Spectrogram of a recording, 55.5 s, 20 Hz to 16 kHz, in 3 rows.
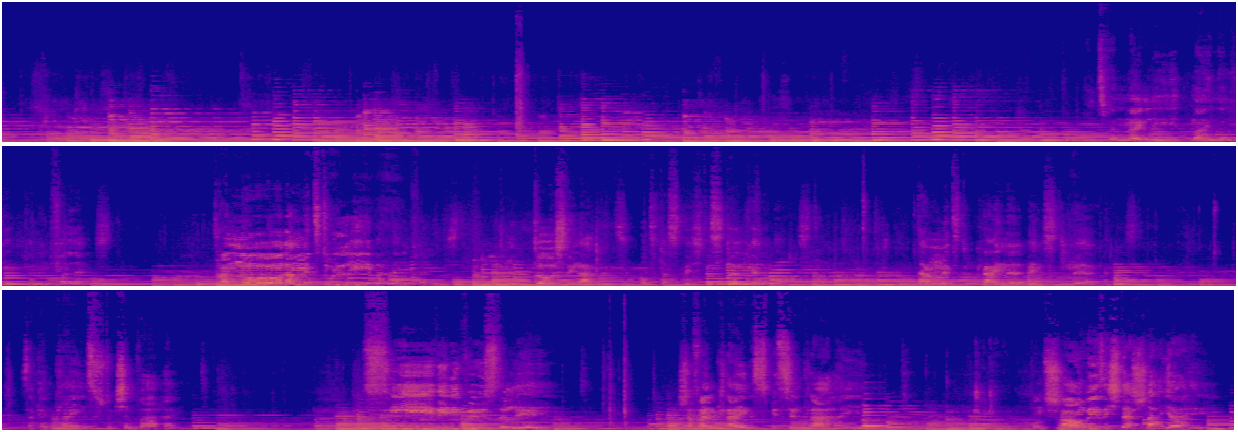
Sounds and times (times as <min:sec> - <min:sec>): Music: 0:00.0 - 0:55.5.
